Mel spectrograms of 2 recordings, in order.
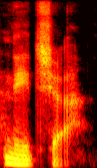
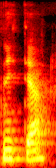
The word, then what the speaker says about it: Nitja: So like if somebody were going to propose a solo show at Nitja, did I pronounce it correctly? – Almost Nitja. – Oh, so close.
